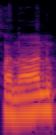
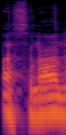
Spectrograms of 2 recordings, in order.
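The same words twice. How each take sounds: First: The word begins directly with the 'sn' cluster. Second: An extra vowel comes before the 'sn'. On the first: The speaker calls it right. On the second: The speaker calls it wrong.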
